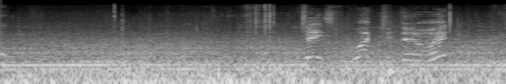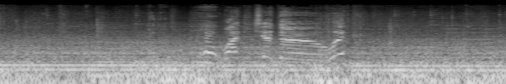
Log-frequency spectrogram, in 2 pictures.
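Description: Car driving, heard from inside the cabin as a steady low rumble with a low hum. Over it a baby vocalizes in short, sharply rising squeals, once about three seconds in and again about seven seconds in.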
